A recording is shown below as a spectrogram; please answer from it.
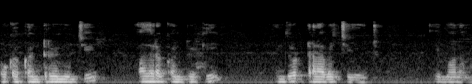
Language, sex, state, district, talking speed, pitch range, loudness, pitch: Telugu, male, Andhra Pradesh, Srikakulam, 140 wpm, 105-125 Hz, -18 LUFS, 120 Hz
